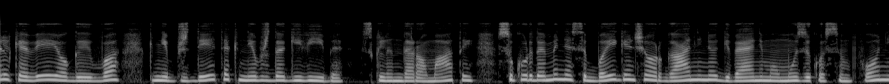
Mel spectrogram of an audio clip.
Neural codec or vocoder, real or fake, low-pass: none; real; 7.2 kHz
